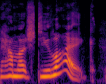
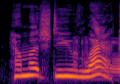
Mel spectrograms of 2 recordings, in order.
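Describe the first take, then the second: First: The last word is pronounced like 'like'. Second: The last word is pronounced like 'lack'.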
